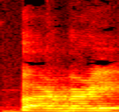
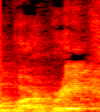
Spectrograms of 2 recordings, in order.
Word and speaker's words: Burberry: Andiamo a vedere, ok, più o meno ero sulla linea d'onda corretta, si pronuncia Burberry, quindi no Burberry, quindi la R no, Burberry, quindi Burberry no,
